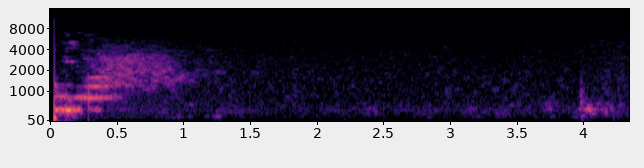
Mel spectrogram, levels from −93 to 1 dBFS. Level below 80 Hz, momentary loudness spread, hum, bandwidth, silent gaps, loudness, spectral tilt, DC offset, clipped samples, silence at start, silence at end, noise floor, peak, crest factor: -68 dBFS; 19 LU; none; 7.2 kHz; none; -42 LUFS; -4.5 dB/octave; under 0.1%; under 0.1%; 0.05 s; 0.2 s; -75 dBFS; -24 dBFS; 22 dB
